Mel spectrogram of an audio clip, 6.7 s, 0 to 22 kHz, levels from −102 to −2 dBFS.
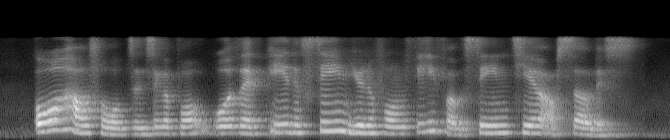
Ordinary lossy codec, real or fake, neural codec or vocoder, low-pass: none; fake; codec, 24 kHz, 0.9 kbps, WavTokenizer, large speech release; 7.2 kHz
